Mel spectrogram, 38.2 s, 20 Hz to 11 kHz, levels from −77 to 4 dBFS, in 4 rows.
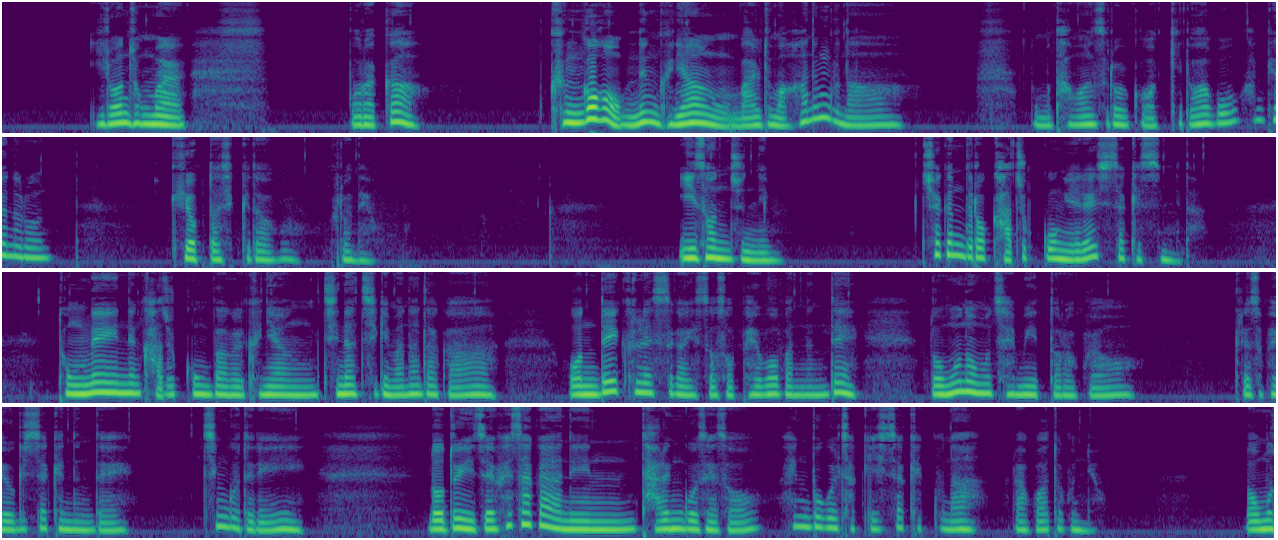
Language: Korean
